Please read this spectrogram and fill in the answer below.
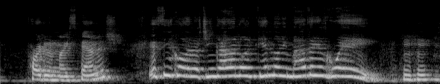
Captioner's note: Spanish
